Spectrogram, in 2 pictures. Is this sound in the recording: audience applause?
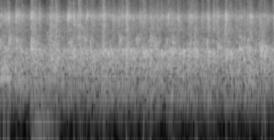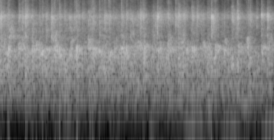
yes

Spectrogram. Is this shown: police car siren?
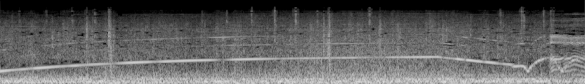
yes

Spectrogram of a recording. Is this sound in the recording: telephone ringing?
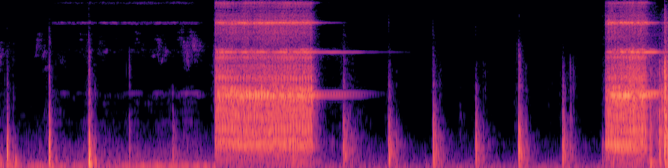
yes

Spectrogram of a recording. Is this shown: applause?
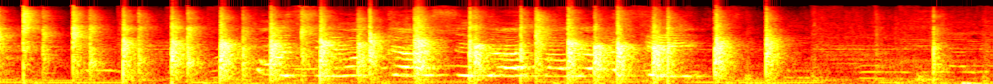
yes

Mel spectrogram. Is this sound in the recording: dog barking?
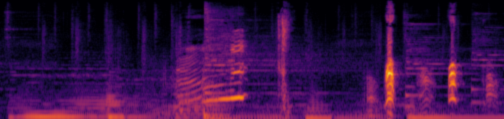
yes

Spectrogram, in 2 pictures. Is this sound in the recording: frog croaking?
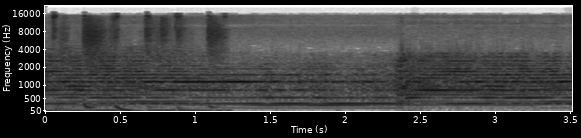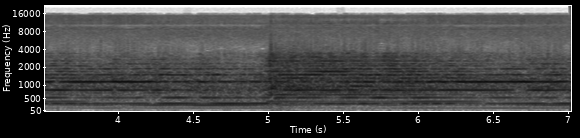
no

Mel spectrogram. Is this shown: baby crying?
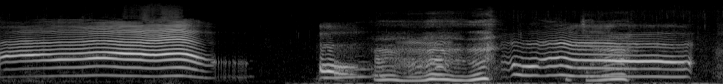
yes

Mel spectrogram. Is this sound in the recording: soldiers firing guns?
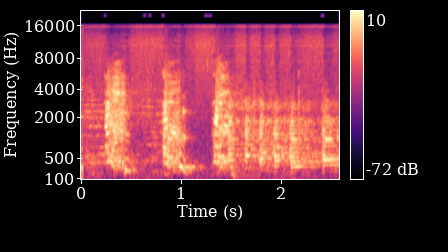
no

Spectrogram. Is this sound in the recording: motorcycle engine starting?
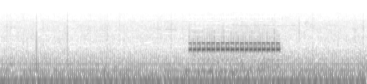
no

